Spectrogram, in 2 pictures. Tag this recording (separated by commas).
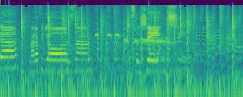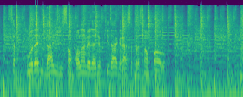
Music, Speech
